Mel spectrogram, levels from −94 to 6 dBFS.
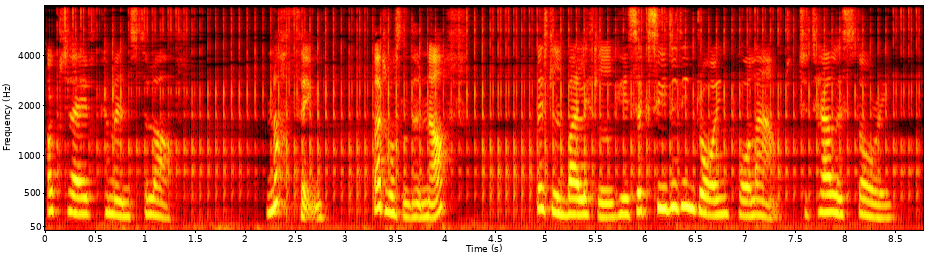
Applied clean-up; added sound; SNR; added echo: classical method log-MMSE.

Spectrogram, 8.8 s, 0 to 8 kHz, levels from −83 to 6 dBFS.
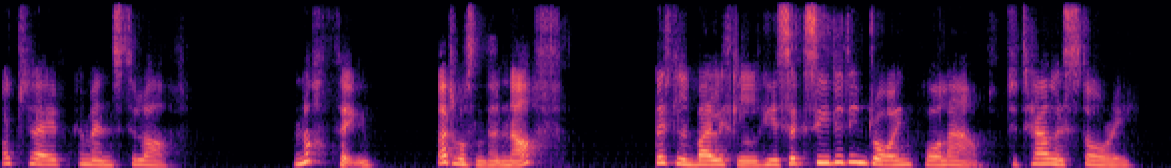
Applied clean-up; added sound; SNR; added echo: neural mask model DeepFilterNet 3.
